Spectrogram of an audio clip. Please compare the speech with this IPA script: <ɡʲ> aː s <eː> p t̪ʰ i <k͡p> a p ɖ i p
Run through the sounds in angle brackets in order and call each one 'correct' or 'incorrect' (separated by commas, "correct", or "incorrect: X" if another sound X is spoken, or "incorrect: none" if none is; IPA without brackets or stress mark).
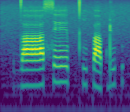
incorrect: d̪, correct, incorrect: p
